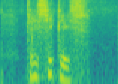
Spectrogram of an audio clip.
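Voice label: "tricyclisch", Dutch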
